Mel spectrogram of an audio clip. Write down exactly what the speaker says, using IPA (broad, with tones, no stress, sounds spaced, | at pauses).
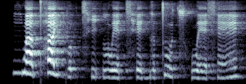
ŋ w a˥˧ t̪ʰ a˥˧ j b o˨ ʔ t͡sʰ i˨ ʔ l w e˨˩ t͡sʰ e˨˩ ɡ ə˧ t̪ u˥˧ t͡sʰ w e˨˩ s ẽ˨˦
